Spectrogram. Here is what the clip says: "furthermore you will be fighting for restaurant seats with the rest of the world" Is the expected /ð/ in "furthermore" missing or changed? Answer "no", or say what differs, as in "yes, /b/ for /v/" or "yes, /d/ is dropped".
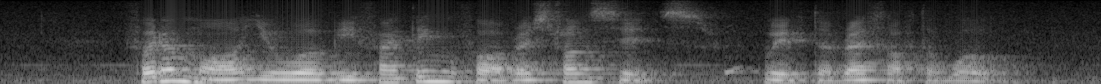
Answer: yes, /ð/ is dropped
